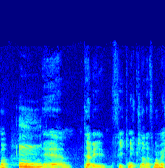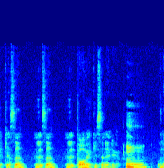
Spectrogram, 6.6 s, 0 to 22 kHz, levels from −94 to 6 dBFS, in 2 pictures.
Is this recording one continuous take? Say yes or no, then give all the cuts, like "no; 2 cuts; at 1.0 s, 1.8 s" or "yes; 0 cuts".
no; 2 cuts; at 4.1 s, 5.7 s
